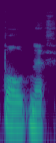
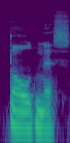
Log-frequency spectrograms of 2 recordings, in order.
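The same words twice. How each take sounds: First: The word is said with an f sound. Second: The word is said with an s sound. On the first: The speaker calls it wrong. "not boldness. If you read it with F's, it sounds like you have a lisp" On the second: The speaker calls it right. "but that's boldness"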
